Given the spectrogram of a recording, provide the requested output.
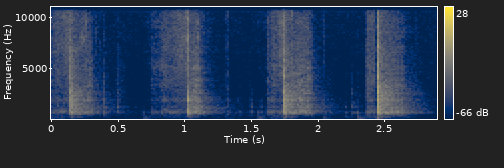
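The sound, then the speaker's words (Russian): A knife cuts through mushroom stems against a board in four crisp, evenly spaced chops, each a sharp knock with a short fading tail, and no voices are heard. “Отрежьте ножки у грибов”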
